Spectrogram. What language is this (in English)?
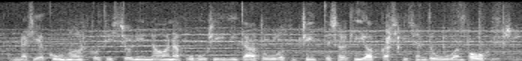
Finnish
